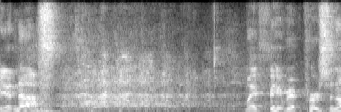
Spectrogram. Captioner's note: audience laughs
